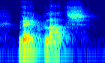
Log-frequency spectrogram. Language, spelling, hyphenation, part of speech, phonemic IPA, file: Dutch, werkplaats, werk‧plaats, noun, /ˈʋɛrk.plaːts/, Nl-werkplaats.ogg
- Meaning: 1. workshop 2. a Masonic lodge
